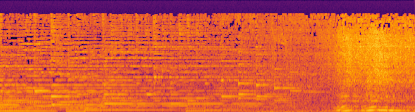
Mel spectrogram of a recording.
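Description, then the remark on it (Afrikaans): A car engine revs steadily, its pitch rising and falling in sustained surges, then a louder, rougher burst of revving near the end. “Daar's niks fout met die enjin nie”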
